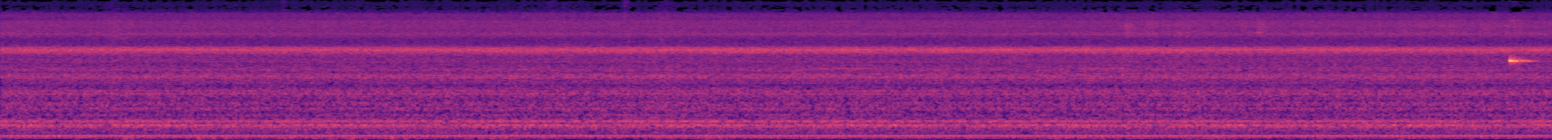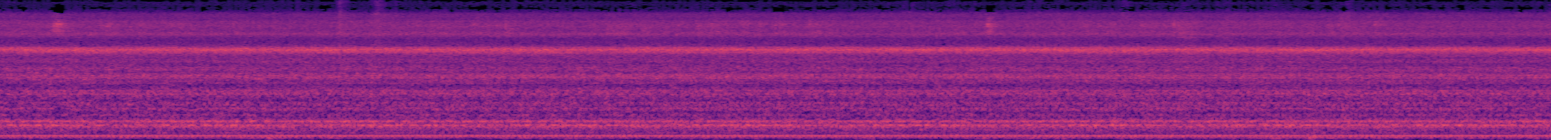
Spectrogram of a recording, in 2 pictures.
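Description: A steady mechanical hum with a faint high whine above it, unchanging throughout, and one short high chirp about halfway through.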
